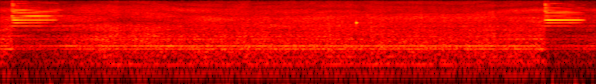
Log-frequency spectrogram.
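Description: Table saw with a dado stack running and cutting the back cheeks of tenons on wooden door rails. It runs at a steady pitch, with a higher whine near the start and again near the end.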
